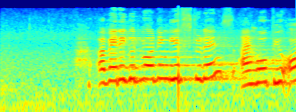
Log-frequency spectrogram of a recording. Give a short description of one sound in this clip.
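A woman speaks calmly and clearly into a close microphone.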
